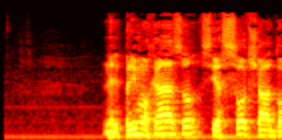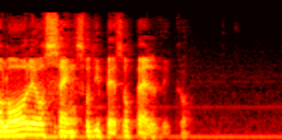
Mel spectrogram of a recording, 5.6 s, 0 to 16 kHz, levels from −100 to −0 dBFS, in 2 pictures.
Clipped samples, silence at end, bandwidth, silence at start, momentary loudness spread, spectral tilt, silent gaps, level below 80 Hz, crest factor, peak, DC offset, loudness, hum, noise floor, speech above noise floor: under 0.1%; 0.95 s; 11.5 kHz; 1.05 s; 10 LU; -5 dB/octave; none; -46 dBFS; 18 dB; -2 dBFS; under 0.1%; -18 LUFS; none; -53 dBFS; 35 dB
